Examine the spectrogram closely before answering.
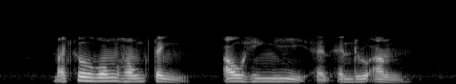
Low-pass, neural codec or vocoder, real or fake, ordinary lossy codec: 3.6 kHz; none; real; Opus, 24 kbps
